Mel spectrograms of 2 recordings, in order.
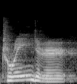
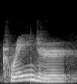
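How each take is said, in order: Both takes have the same delivery.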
